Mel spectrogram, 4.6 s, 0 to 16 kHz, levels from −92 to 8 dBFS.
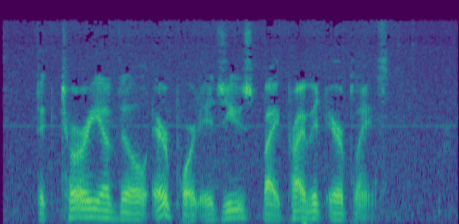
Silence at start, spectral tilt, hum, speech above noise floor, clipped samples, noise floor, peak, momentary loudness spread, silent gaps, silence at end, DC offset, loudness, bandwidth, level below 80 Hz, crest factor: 0.4 s; -4.5 dB/octave; none; 30 dB; under 0.1%; -49 dBFS; -2 dBFS; 12 LU; none; 0.7 s; under 0.1%; -20 LUFS; 11.5 kHz; -48 dBFS; 20 dB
